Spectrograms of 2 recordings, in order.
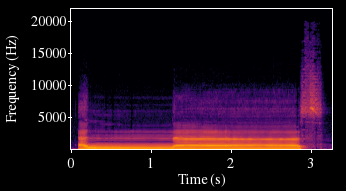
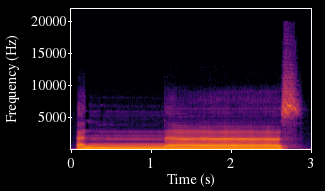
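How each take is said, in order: No difference in how they are said.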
